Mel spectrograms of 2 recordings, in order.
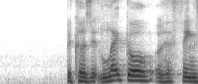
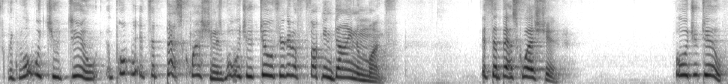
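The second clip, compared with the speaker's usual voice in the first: excited; 12 semitones higher, 3 dB louder than usual. Real, not acted. Ranting about dying in a month.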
